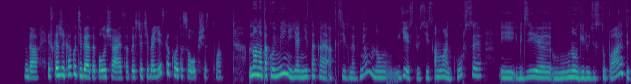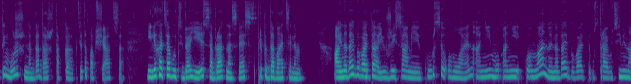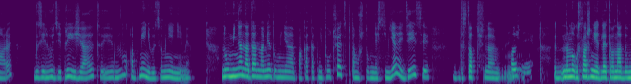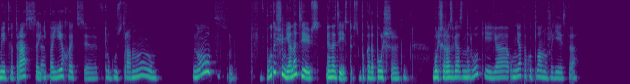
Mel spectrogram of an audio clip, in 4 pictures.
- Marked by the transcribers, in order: other noise
- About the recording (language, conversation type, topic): Russian, podcast, Что помогает тебе не бросать новое занятие через неделю?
